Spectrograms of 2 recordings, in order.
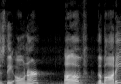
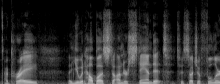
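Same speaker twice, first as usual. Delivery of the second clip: soft, lower, hushed prayer voice; quiet prayer; 5 semitones lower, 5 dB quieter than usual. Acted. Pastor closing the sermon with a hushed prayer. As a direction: pray gently to the Father, winding down.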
